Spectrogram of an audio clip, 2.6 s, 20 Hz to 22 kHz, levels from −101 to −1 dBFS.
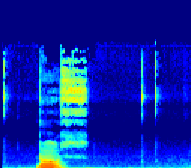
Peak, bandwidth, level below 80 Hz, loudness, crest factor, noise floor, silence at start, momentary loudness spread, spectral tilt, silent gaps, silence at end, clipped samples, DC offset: -10 dBFS; 16.5 kHz; -60 dBFS; -25 LUFS; 20 dB; -62 dBFS; 0.5 s; 24 LU; -6 dB/octave; none; 1.4 s; under 0.1%; under 0.1%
